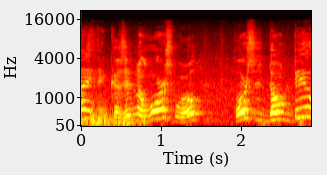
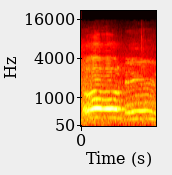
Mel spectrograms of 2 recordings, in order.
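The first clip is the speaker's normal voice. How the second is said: mock worried; 8 semitones higher, 12 dB louder than usual. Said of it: "when you're worried about it".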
